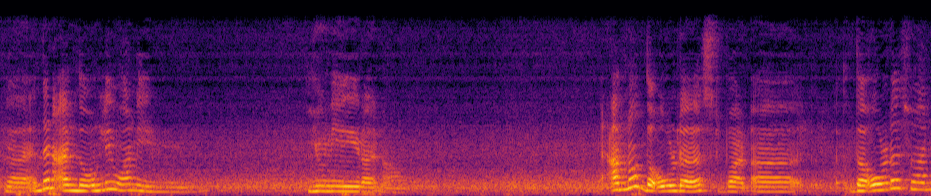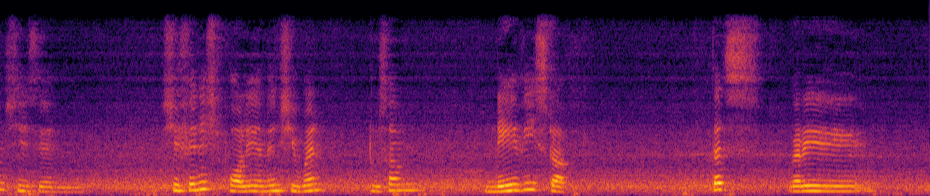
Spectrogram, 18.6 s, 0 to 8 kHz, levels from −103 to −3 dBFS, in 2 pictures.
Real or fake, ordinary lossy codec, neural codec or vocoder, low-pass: fake; none; autoencoder, 48 kHz, 128 numbers a frame, DAC-VAE, trained on Japanese speech; 7.2 kHz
